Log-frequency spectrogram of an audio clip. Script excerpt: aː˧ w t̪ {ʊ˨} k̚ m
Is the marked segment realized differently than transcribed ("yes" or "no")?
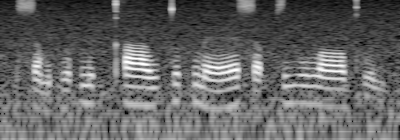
yes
